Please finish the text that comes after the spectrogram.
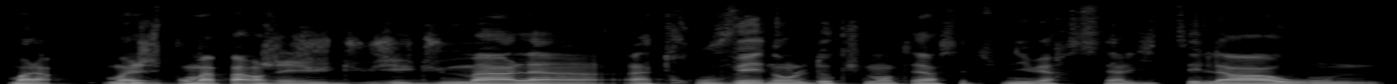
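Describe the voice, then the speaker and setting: A man's voice: mid-range voice, steady tone, dry recording. Hesitant man in his thirties, dry close sound. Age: 30s. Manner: hesitant, halting, conversational. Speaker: live stream host. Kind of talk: live commentary on web culture, casual press review.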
